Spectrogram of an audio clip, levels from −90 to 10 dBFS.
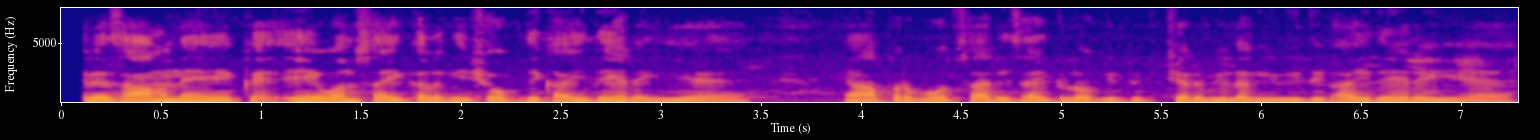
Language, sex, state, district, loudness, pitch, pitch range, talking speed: Hindi, male, Haryana, Rohtak, -15 LUFS, 145 Hz, 140-150 Hz, 215 wpm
